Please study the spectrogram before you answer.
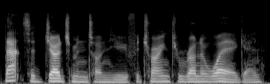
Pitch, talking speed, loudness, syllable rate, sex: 120 Hz, 245 wpm, -21 LUFS, 5.5 syllables/s, male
